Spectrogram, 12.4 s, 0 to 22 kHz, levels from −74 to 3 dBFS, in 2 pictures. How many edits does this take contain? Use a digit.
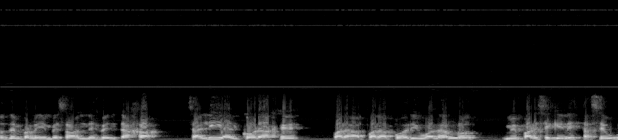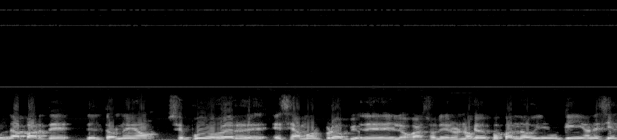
2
